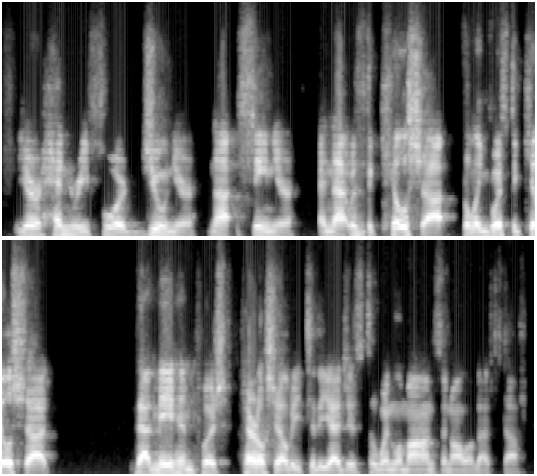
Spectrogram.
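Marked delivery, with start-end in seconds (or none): 0.2-3.0 put-on drawn-out, broken English in Italian accent. Retelling a story from his book, the speaker voices Enzo Ferrari in broken Italian English. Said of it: "in a very broken Italian English dialect".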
